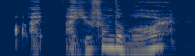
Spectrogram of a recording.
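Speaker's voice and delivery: very quiet, barely-there, seldom-used-sounding voice. A figure scooched closer from the background asks a question in a very quiet, seldom-used voice. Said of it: "says in a in a very very quiet voice that clearly uh, shows that they aren't using it very often".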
